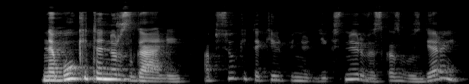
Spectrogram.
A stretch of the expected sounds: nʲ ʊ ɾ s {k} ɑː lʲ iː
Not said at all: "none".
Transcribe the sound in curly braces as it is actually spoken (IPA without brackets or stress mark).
ɡ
